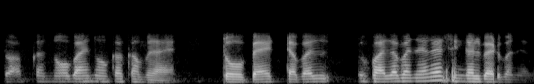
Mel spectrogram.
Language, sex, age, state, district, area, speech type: Urdu, male, 18-30, Uttar Pradesh, Ghaziabad, rural, conversation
